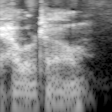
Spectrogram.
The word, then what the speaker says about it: Hallertau: I've heard that pronounced different ways, but I'm going to say Hallertau.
